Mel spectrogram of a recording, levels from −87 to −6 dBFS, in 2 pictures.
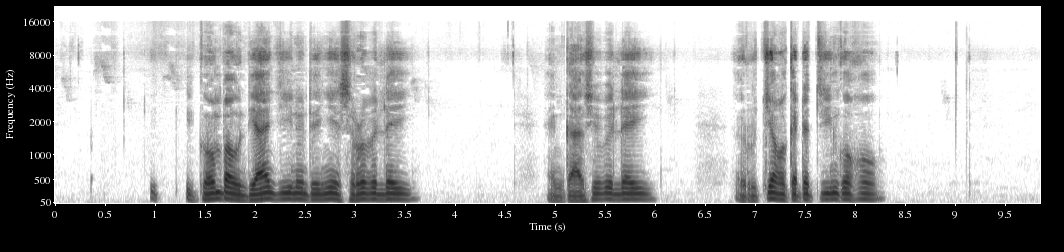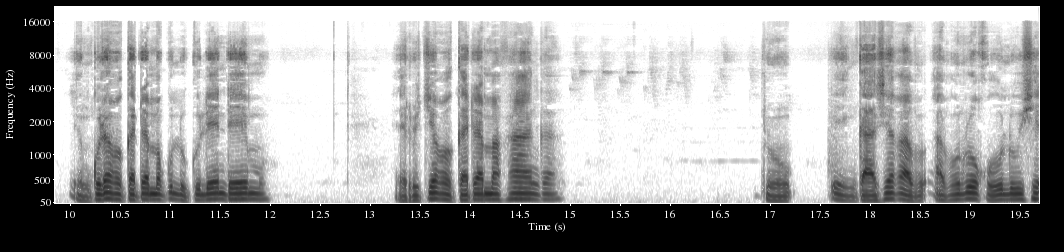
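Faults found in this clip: Pre-echo, 10.69 to 10.71 s. Transform codec block straddles a sharp speech onset; quantisation noise sized for the loud attack spreads back across the block's quiet lead-in. Result: brief hiss about 25 ms ahead of the attack, onset softened and smeared.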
